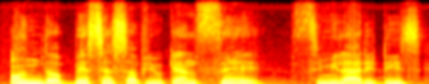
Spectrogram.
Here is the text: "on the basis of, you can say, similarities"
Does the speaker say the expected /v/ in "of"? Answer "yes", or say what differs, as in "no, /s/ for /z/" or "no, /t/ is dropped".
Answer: no, /p/ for /v/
